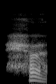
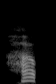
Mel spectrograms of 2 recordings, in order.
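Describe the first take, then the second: First: হা breathed hard from the throat, high and loud; throaty Arabic ha. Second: Said in the usual way. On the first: Shown as a demonstration. Teacher correcting the class on হা, throaty and loud. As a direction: say হা as a harsh throat ha. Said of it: "এটাকে বলবো". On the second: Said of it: "হা বলবো না".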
